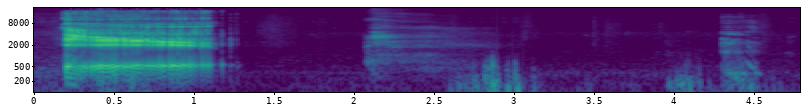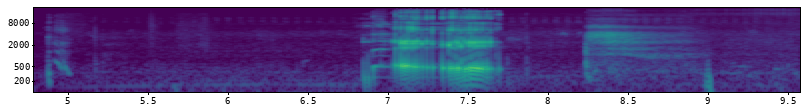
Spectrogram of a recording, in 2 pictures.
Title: Burping in my neighborhood 1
